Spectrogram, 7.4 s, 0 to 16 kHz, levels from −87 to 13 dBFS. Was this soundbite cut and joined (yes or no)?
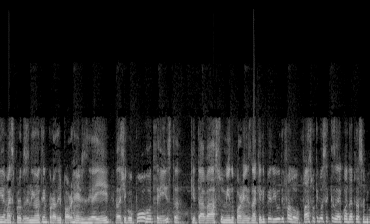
no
